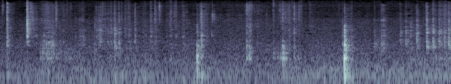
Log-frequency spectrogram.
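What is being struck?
Bar of laundry soap.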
